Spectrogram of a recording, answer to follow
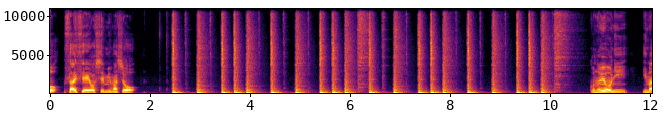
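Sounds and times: kick drum hits: 0:02.5 - 0:04.7, 0:07.4 - 0:08.7.

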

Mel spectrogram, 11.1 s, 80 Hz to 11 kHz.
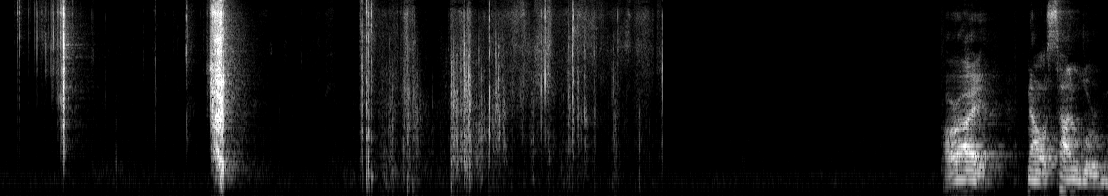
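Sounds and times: hands handling tape: 0:00.1 - 0:06.6
tape ripping off a roll: 0:00.2 - 0:01.0, 0:01.8 - 0:02.5.

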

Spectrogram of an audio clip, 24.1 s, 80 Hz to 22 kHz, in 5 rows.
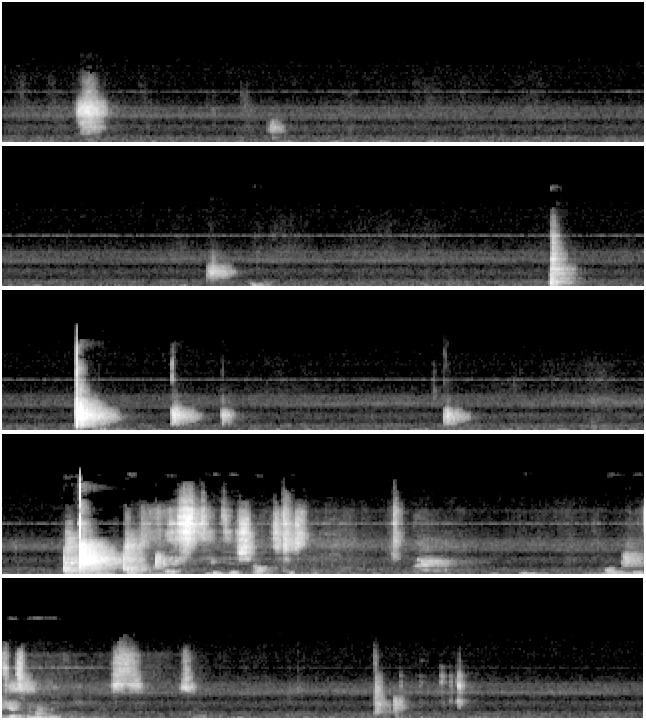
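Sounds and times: snooker balls clicking: 0:06.4 - 0:06.9, 0:08.9 - 0:09.2, 0:10.2 - 0:11.5, 0:12.8 - 0:13.2, 0:14.9 - 0:15.8, 0:22.0 - 0:22.8
balls knocking cushion: 0:08.9 - 0:09.2, 0:10.2 - 0:11.4, 0:14.9 - 0:15.7
cue striking ball: 0:08.9 - 0:09.2, 0:10.2 - 0:11.4, 0:14.9 - 0:15.6.

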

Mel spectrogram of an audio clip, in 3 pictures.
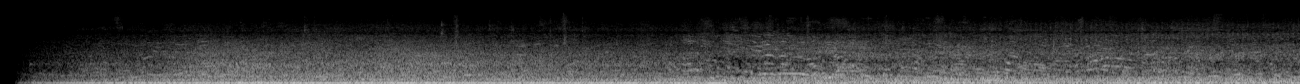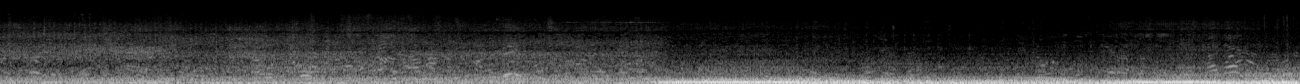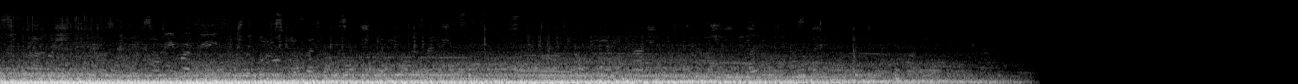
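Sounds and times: crowd of passengers talking: 0:00.2 - 0:36.4
low bus rumble: 0:00.2 - 0:36.4
street noise: 0:00.2 - 0:36.4.

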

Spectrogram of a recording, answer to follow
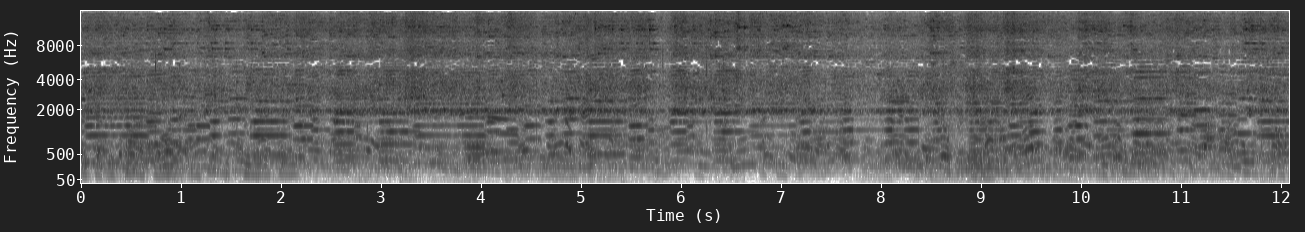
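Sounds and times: chatter of onlookers: 0:00.0 - 0:12.0
folk dance tune: 0:00.0 - 0:12.0
leg bells jingling: 0:00.0 - 0:12.0.

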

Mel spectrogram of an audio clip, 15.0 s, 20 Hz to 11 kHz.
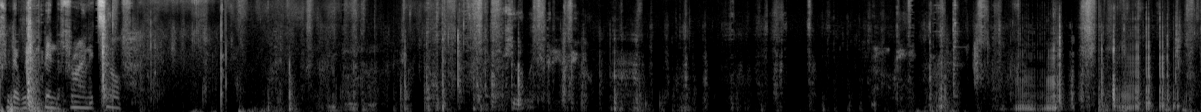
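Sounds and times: window frame scraping and creaking: 0:02.4 - 0:15.0.

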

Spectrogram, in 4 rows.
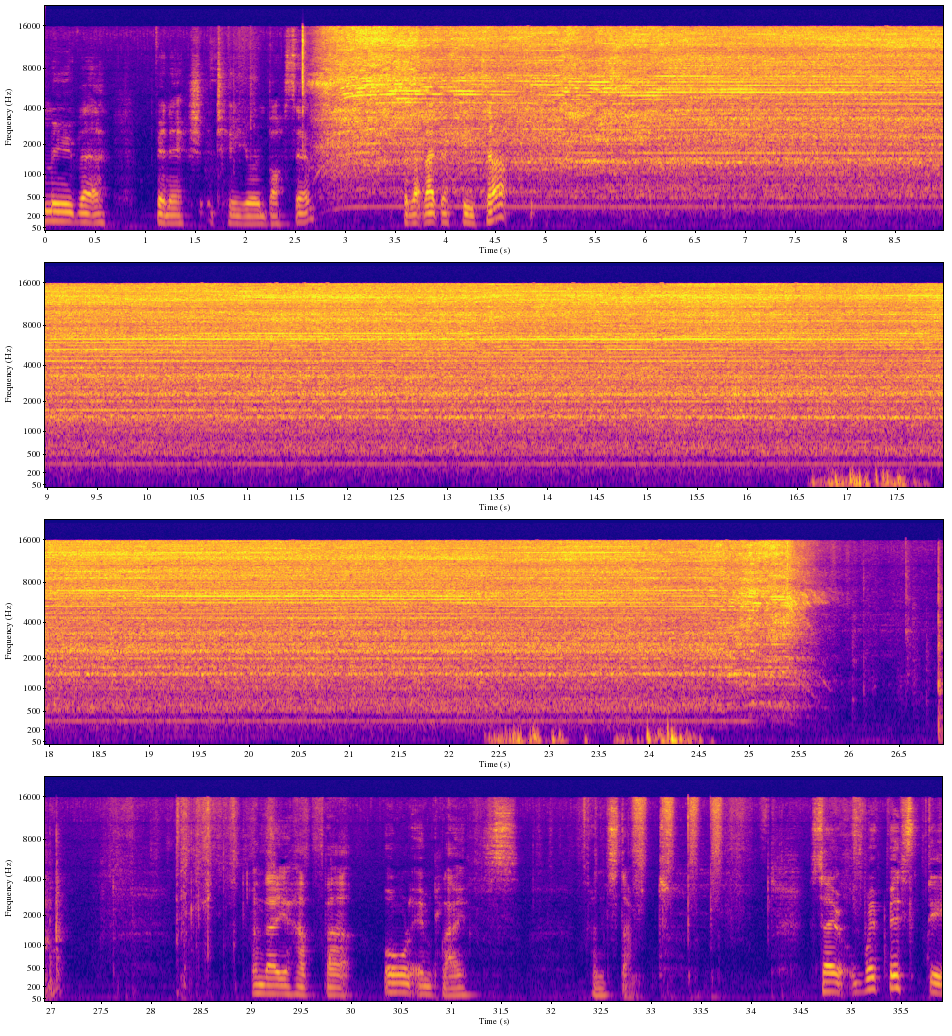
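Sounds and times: heat tool blowing hot air: 0:02.6 - 0:25.9.

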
